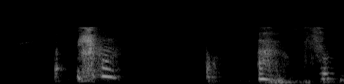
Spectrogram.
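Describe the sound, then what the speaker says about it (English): A single sneeze: a short sharp intake of breath, then a loud explosive burst followed by a second forceful burst, close and clear in a quiet room. "I half need to sneeze."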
